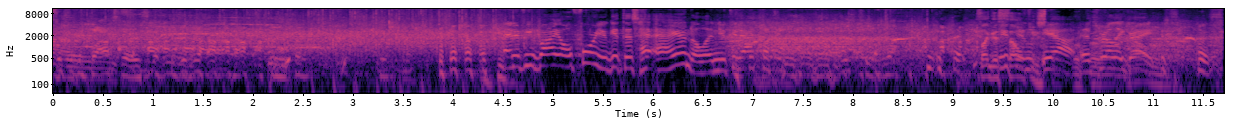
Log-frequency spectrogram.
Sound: cheers and applause; laughter

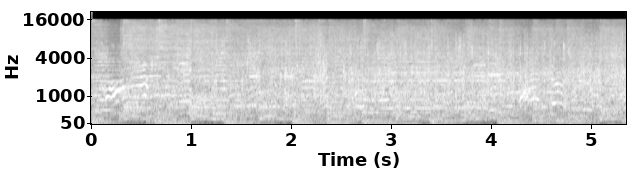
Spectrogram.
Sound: upbeat jazz music; audience applauding

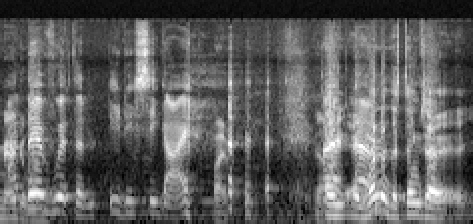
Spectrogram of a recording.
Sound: laughing

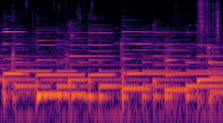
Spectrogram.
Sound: boiling

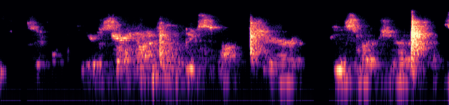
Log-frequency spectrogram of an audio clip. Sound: speaking away from the mic

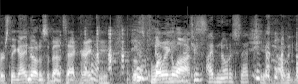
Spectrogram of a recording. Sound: laughter

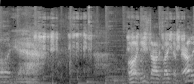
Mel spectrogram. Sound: balloon sounds

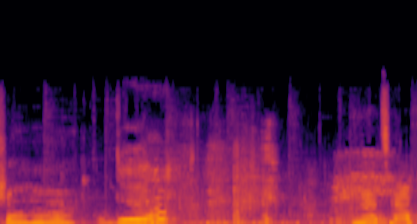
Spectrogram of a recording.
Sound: baby babble

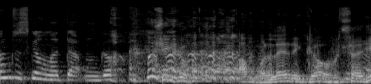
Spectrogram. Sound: laughter

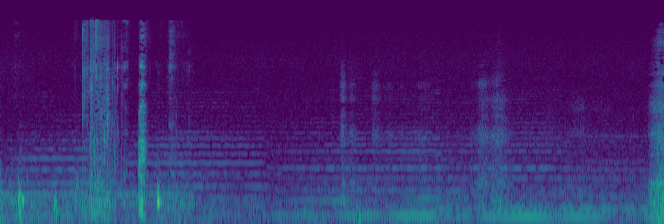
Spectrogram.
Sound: heavy breathing; cough cough

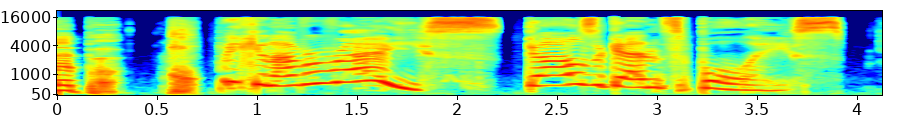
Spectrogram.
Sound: oinks

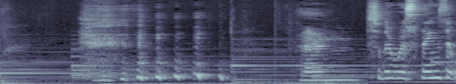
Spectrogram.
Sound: laughing

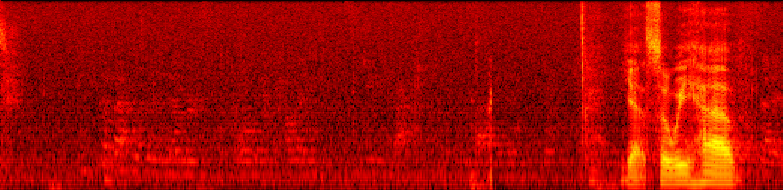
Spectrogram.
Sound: board member faintly speaking

